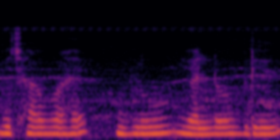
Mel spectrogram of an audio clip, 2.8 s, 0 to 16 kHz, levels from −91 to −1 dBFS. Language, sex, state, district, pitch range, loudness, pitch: Hindi, female, Uttar Pradesh, Varanasi, 170-185 Hz, -41 LUFS, 175 Hz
